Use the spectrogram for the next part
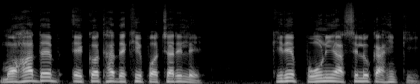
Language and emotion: Odia, neutral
